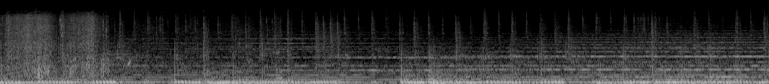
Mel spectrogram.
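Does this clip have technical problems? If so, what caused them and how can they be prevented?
No, nothing in the recording points to a technical fault, so there is no cause to trace and nothing to prevent.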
